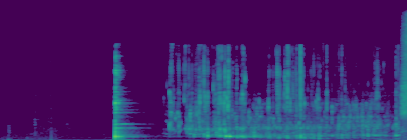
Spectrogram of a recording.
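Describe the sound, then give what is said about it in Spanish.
A single bright clink of glasses in a toast rings out, followed by continuous liquid sounds of drinks being sipped and swirled, with no talking. “Salud.”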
